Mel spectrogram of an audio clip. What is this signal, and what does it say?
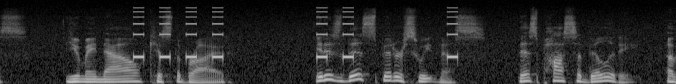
Beep code, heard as beeps from a small speaker, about 1360 Hz, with speech in English. 4-2-1. In Phoenix BIOS tables: timer tick failure.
